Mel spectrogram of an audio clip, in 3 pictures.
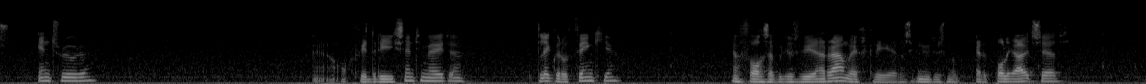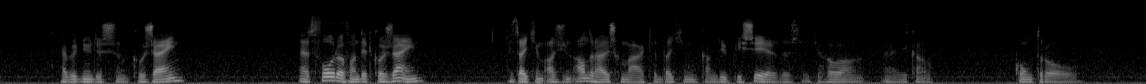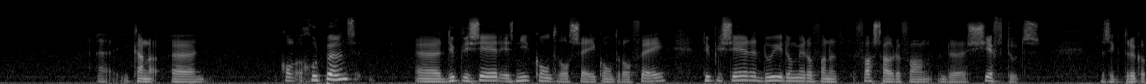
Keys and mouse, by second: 0.0 click, 5.7 click, 6.7 alt+middle click, 9.7 click, 10.2 middle click, 11.0 alt+middle click, 11.5 click, 12.0 alt+middle click, 15.5 click, 16.6 w, 17.8 alt+middle click, 18.9 click, 19.9 ctrl+z.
